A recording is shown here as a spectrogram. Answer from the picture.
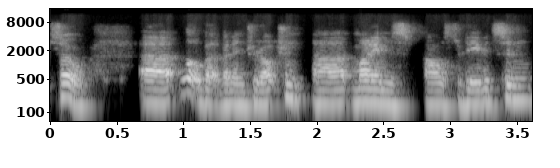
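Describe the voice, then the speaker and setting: A somewhat breathy man with a dark, mellow tone against a quiet background. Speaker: video editor and software trainer; software trainer. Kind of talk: webinar tutorial. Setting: online webinar. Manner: fast.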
